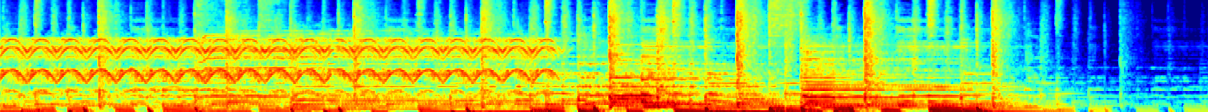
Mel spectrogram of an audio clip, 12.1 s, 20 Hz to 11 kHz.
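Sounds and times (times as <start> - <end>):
warbling warning siren: 0.0 - 6.0
background music: 0.0 - 12.0.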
